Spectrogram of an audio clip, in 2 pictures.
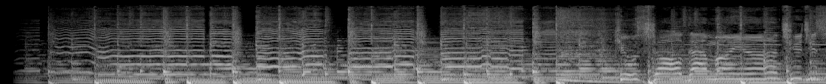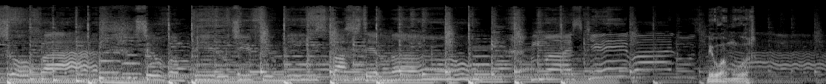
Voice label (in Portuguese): dia dos namorados distante, voz masculina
